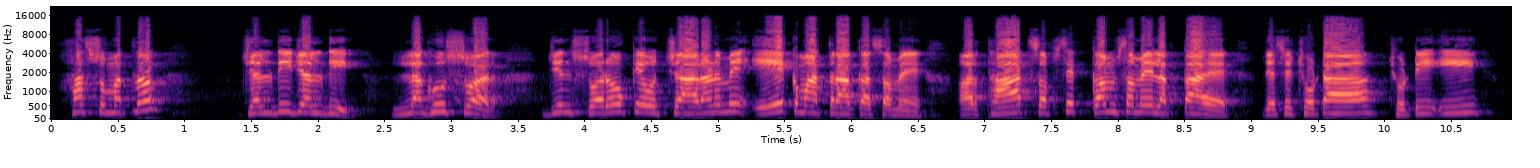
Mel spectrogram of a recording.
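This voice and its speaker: Male teacher, very high bright voice, patient and repetitive explainer, talks to kids. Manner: explains patiently, repeating and rephrasing terms; addresses students as children. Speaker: Hindi grammar teacher. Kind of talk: classroom lesson explaining vowels.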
